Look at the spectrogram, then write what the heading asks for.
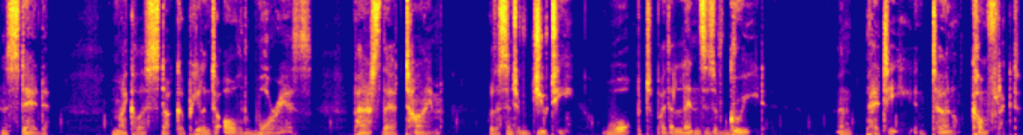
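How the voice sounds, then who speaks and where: A man playing a brooding, scornful supernatural warrior in an ASMR roleplay, speaking formally in a husky, breathy voice. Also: sits low, flat delivery, slow pace, exaggerated voice. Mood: brooding disdain.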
